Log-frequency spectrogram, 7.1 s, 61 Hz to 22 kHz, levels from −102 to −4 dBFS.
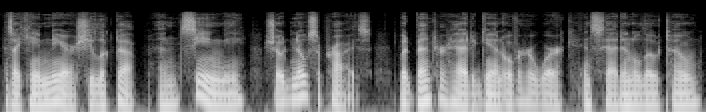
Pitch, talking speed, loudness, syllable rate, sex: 90 Hz, 230 wpm, -22 LUFS, 5.3 syllables/s, male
